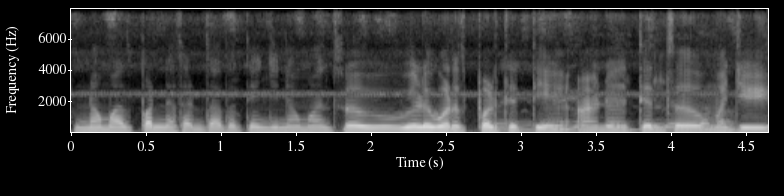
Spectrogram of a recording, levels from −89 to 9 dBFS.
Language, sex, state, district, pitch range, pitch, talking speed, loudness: Marathi, male, Maharashtra, Aurangabad, 115-120 Hz, 115 Hz, 155 wpm, -16 LUFS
